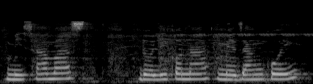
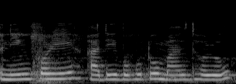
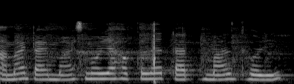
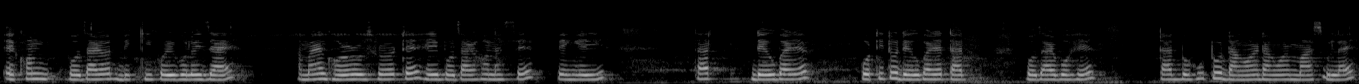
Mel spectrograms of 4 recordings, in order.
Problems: constant background noise, background conversations at intervals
